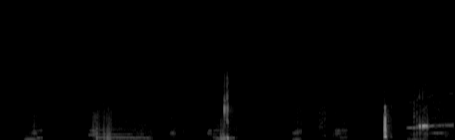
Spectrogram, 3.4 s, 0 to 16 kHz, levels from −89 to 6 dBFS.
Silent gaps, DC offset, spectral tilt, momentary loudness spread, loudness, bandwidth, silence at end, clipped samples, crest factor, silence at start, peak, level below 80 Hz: 0.31-0.66 s, 1.14-1.26 s, 1.39-1.55 s, 1.77-2.18 s, 2.29-2.33 s, 2.61-2.87 s, 2.95-3.04 s; under 0.1%; 0 dB/octave; 19 LU; -50 LUFS; 6.8 kHz; 0 s; under 0.1%; 38 dB; 0.2 s; -18 dBFS; under -90 dBFS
